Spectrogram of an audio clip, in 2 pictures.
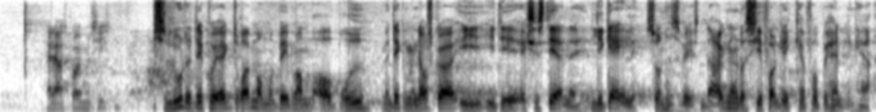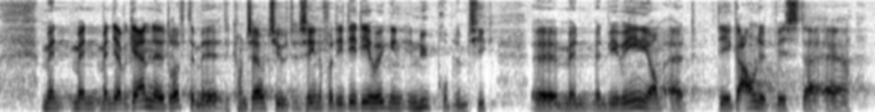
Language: Danish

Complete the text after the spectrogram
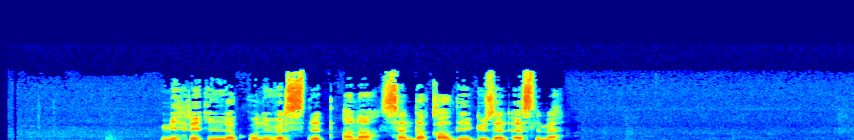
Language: Uyghur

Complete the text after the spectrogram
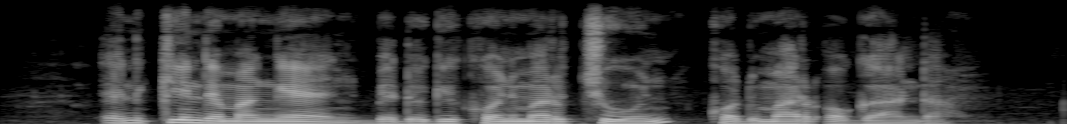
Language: Luo (Kenya and Tanzania)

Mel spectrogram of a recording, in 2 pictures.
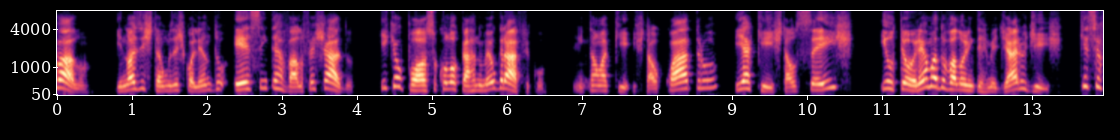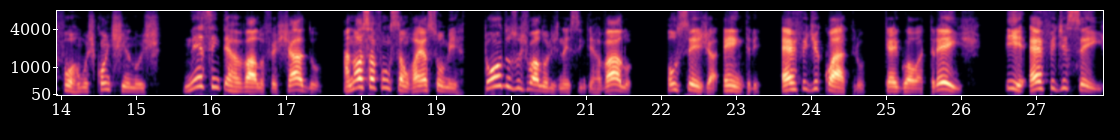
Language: Portuguese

